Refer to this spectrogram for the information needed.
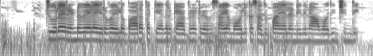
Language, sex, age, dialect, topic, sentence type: Telugu, female, 18-24, Southern, agriculture, statement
